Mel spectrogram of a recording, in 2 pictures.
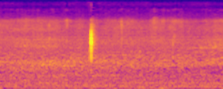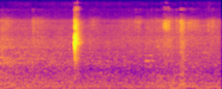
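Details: Chiropractic manual therapy with spinal twisting adjustments, here at the fingers: two sharp isolated cracks a few seconds apart over steady room hum; harmless joint cavitation (knuckle cracking).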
